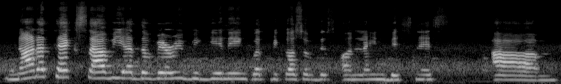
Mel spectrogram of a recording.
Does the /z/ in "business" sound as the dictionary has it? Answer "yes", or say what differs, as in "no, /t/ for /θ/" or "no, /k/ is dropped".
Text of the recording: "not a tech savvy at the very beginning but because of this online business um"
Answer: no, /s/ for /z/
